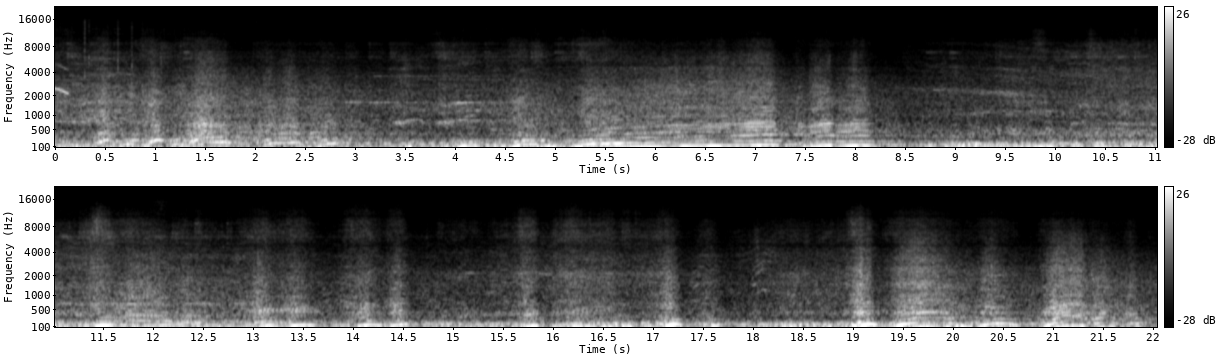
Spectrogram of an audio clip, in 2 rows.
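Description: Monster truck's supercharged V8 engine revving hard and accelerating. Its pitch climbs steeply about six seconds in and again near the end as it runs up to a jump.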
